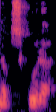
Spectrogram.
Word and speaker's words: Obscura: I'll go with how Alejandro and they've always said obscura, and it always sounds really, really great too.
